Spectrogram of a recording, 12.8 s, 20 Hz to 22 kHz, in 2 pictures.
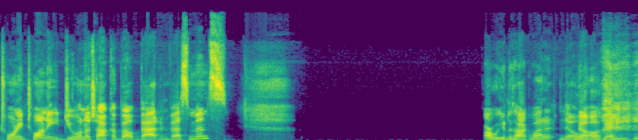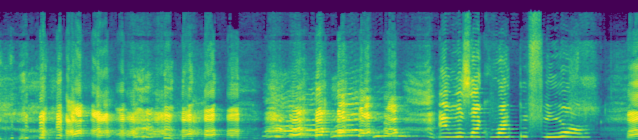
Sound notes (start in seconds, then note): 5.9 laughs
